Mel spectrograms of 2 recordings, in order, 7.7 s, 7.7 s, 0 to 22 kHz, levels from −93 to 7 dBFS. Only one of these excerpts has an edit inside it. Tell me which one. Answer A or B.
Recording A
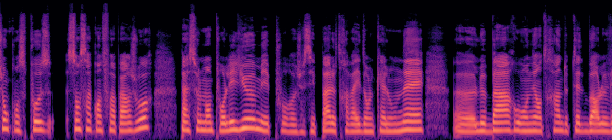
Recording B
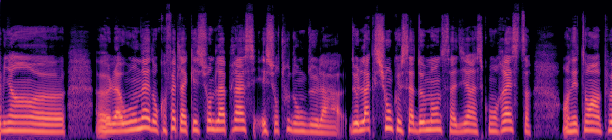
A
